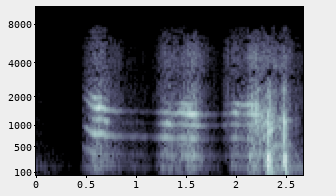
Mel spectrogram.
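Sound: cat meowing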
